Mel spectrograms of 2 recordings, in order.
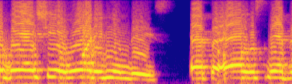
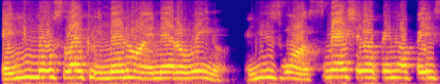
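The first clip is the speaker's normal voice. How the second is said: plain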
